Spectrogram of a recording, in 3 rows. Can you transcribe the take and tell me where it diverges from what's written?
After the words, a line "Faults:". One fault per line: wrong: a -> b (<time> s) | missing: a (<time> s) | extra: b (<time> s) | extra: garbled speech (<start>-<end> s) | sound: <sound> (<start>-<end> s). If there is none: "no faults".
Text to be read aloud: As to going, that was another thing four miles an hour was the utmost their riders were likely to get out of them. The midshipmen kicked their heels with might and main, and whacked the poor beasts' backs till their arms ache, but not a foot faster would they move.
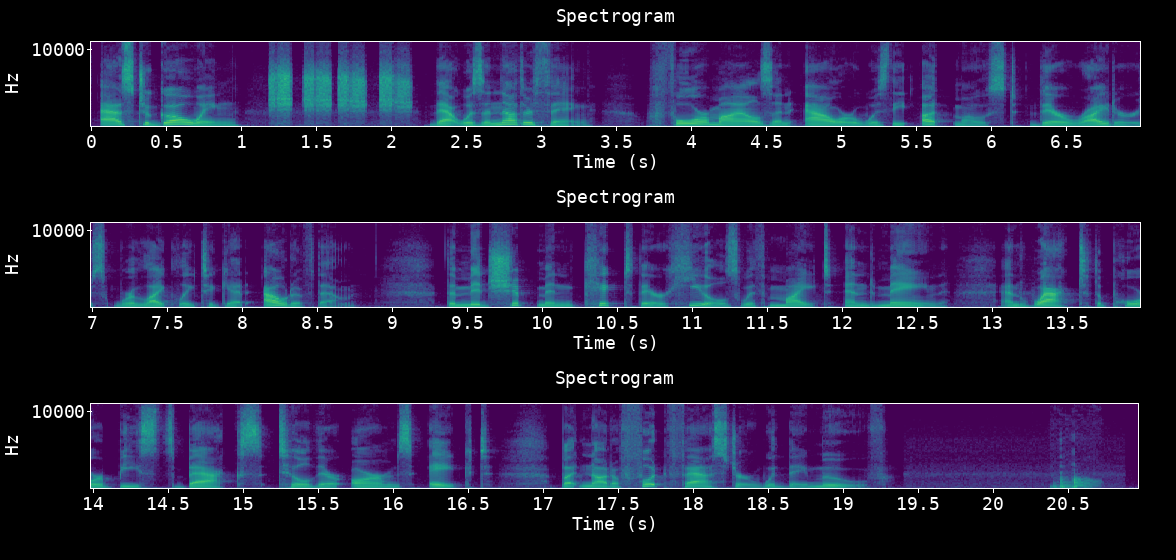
As to going, that was another thing four miles an hour was the utmost their riders were likely to get out of them. The midshipmen kicked their heels with might and main, and whacked the poor beasts' backs till their arms ached, but not a foot faster would they move.
Faults:
sound: laugh (1.2-2.1 s)
wrong: ache -> ached (16.2 s)
sound: tap (20.4-20.7 s)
